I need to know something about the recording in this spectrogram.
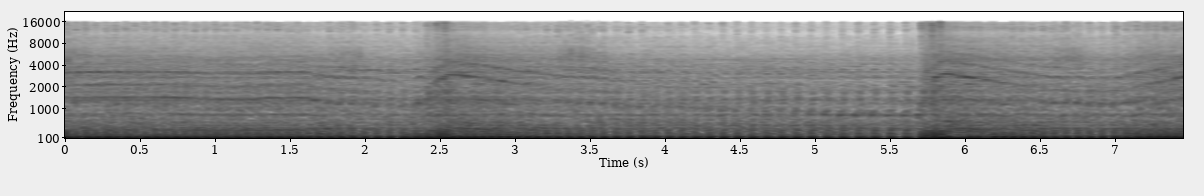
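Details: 1996 Yamaha Virago XV750 V-twin, sat untouched about 10 years in a garage, now cleaned up, test ride: lumpy exhaust beat climbing in pitch through each gear, pulling cleanly with no misses; running healthily.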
